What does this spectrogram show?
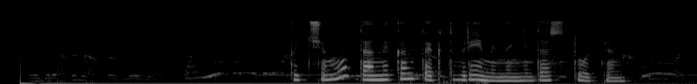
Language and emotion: Russian, neutral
